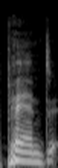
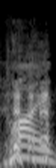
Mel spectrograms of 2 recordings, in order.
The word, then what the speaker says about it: pint: No one says pent. It's pint. They're messing with you. It's an uncommon word. I looked up the whole thing, and there's no really explanation why we pronounce it as pint and not pent, because it's spelled pent. Like mint.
